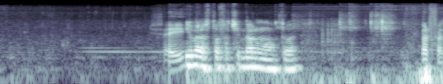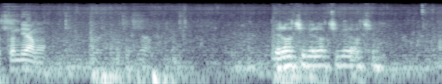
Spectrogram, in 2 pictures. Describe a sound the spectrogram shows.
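Waves slosh against a wooden boat's hull at sea.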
